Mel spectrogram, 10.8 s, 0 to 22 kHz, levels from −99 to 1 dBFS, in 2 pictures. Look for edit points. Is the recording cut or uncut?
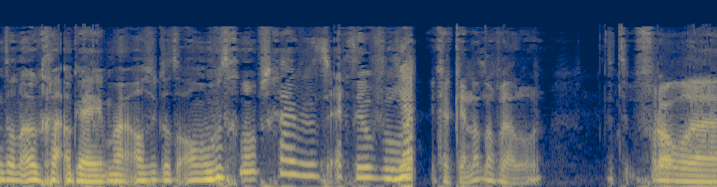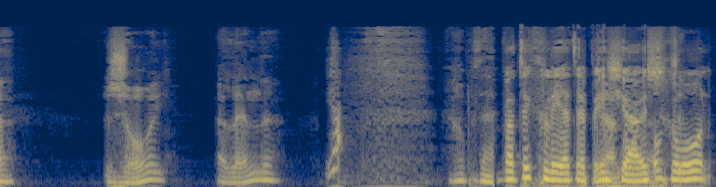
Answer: cut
